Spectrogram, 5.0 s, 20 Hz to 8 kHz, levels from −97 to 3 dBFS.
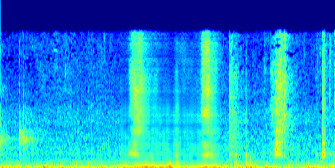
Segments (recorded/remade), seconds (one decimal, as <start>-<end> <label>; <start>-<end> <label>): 0.0-1.8 recorded; 1.8-3.3 remade; 3.3-5.0 recorded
